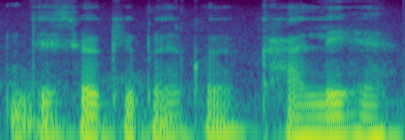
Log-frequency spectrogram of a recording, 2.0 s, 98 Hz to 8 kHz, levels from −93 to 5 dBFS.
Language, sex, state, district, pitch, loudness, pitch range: Hindi, male, Bihar, Patna, 105 Hz, -16 LUFS, 105-115 Hz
